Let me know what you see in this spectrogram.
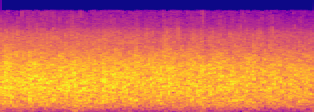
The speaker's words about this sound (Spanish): Yo voy a dar un aplauso para Jesús. ¡Qué lindo que es Jesús!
